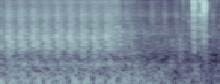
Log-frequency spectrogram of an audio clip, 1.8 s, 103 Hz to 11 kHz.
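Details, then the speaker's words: First-gen Dodge Ram D250 with 5.9L 12-valve Cummins, years in a salvage yard: starter churns in a quick even rhythm but it never catches and dies away; no fuel delivered, lift pump suspected bad. "It's wanting to start. It's just not getting fuel."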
